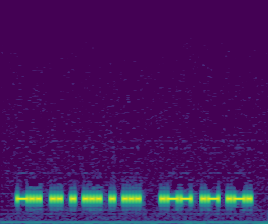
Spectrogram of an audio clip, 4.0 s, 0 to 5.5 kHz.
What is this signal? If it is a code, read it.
Morse code, heard as a keyed tone, about 25 wpm, 630 Hz, with radio noise. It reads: DIESES WAR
